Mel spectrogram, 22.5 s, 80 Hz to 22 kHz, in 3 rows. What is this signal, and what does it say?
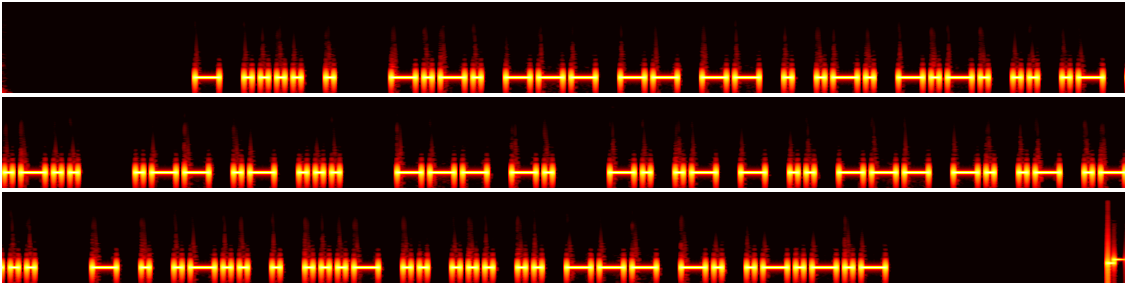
Morse code, heard as a keyed tone, about 22 wpm, 700 Hz. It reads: THE COMMERCIAL WAS ON NATIONAL TELEVISION.
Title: Sentences from Top 1000 Words - Review Part 5 - 22wpm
